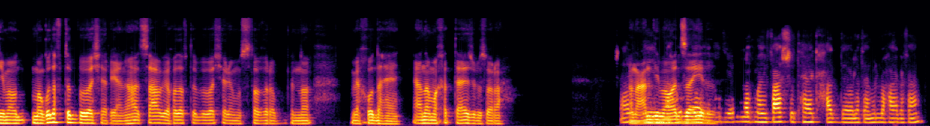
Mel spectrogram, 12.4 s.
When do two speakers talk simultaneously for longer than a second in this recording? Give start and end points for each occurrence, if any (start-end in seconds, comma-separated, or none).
8.4-9.6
